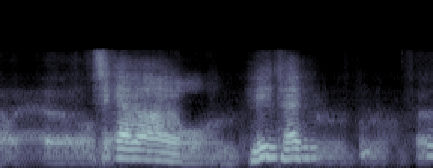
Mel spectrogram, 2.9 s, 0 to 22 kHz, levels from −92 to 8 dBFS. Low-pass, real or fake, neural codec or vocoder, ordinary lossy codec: 7.2 kHz; fake; codec, 16 kHz, 0.5 kbps, FreqCodec, smaller model; AAC, 32 kbps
